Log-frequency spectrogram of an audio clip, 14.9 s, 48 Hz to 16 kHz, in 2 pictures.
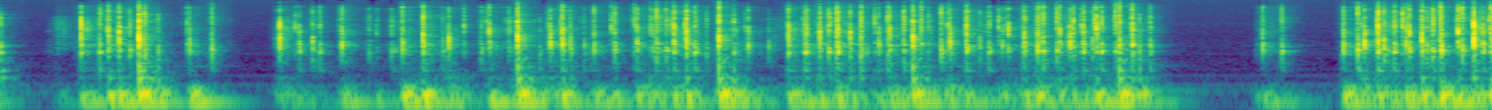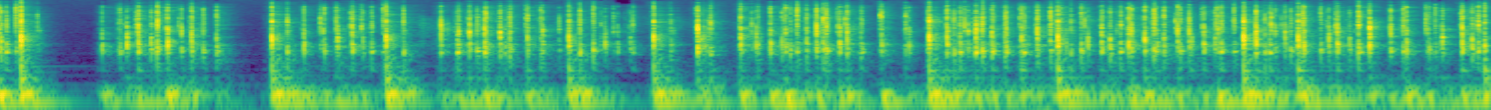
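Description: A white tenkeyless Ducky Miya Pro mechanical keyboard with plastic keycaps and linear switches is typed on steadily by two hands using fingertips. Rapid, bright key clacks come with a low thud under each keystroke, broken by brief pauses near 1.3, 6 and 8 seconds.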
